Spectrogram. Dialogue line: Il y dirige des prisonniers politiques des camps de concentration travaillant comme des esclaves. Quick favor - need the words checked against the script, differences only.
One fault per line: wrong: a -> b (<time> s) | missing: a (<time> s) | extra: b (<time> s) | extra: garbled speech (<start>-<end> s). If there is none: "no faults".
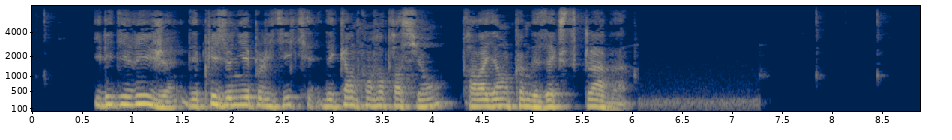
no faults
